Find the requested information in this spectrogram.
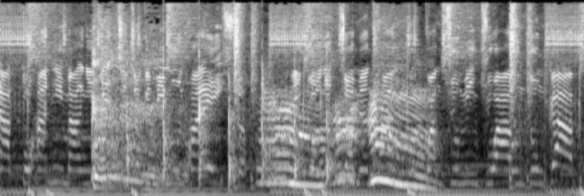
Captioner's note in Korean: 수녀식 분출과 물개박수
